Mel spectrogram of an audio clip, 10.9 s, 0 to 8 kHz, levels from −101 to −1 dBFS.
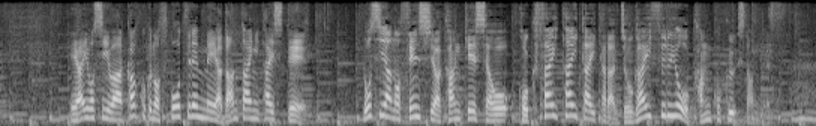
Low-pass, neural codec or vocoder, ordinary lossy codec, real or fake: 7.2 kHz; none; none; real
